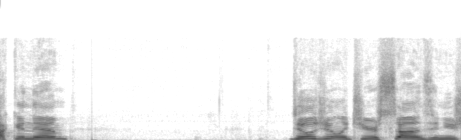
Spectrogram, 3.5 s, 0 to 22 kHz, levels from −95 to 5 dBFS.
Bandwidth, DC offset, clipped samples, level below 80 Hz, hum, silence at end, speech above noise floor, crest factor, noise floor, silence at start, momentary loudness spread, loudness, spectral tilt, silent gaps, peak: 16 kHz; under 0.1%; under 0.1%; -72 dBFS; none; 0 s; 46 dB; 20 dB; -79 dBFS; 0 s; 5 LU; -33 LUFS; -4 dB/octave; none; -16 dBFS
